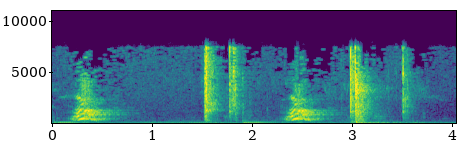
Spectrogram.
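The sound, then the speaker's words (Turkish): A dog tied to the leg of a bedstead barks twice, each bark followed by sharp knocking or thumping sounds, with no one speaking. “İşte köpek. Karyolanın ayağına bağlı.”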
